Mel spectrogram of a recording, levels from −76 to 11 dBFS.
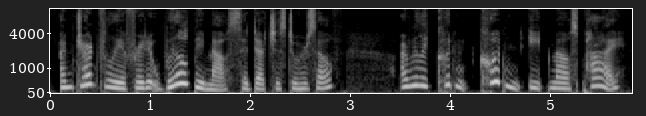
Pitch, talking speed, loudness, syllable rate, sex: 255 Hz, 185 wpm, -17 LUFS, 5.6 syllables/s, female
